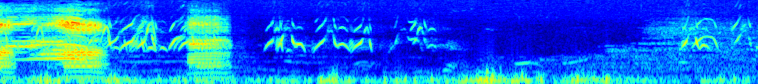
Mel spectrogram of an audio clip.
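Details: Ducklings chirping: brief high, wavering peeps in quick clusters, with two loud, harsh, nasal honks from a larger bird at the start and a steady low rumble underneath.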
